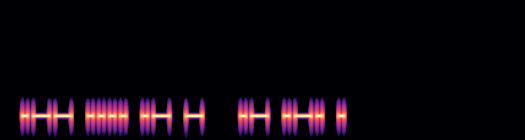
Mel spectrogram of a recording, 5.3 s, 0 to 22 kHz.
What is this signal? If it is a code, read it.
Morse code, heard as a keyed tone, about 22 wpm, 700 Hz. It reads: WHAT ARE
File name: practice / 22wpm / Build A Phrase - 5-Word Phrases - 22wpm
